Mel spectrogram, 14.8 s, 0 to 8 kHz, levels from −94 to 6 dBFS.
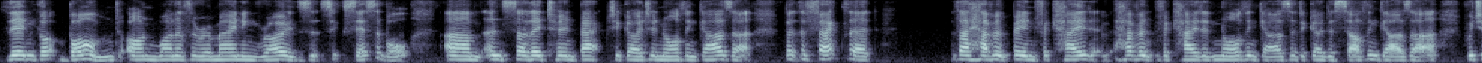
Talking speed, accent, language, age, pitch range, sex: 160 wpm, Australian, English, 50-69, 175-200 Hz, female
